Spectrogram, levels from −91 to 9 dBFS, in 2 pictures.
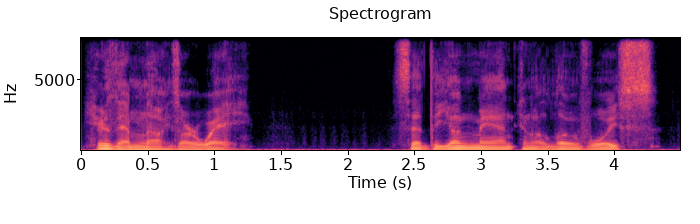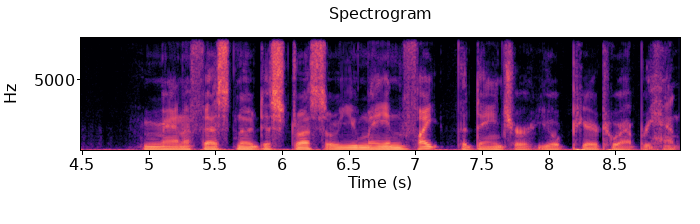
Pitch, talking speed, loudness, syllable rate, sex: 90 Hz, 175 wpm, -17 LUFS, 5.2 syllables/s, male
